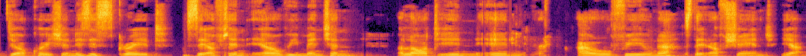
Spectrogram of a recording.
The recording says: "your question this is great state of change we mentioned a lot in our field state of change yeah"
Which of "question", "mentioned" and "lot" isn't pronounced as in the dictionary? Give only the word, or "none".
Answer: mentioned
